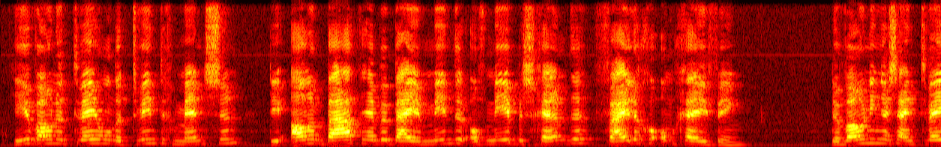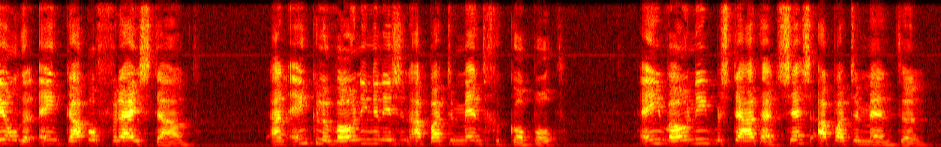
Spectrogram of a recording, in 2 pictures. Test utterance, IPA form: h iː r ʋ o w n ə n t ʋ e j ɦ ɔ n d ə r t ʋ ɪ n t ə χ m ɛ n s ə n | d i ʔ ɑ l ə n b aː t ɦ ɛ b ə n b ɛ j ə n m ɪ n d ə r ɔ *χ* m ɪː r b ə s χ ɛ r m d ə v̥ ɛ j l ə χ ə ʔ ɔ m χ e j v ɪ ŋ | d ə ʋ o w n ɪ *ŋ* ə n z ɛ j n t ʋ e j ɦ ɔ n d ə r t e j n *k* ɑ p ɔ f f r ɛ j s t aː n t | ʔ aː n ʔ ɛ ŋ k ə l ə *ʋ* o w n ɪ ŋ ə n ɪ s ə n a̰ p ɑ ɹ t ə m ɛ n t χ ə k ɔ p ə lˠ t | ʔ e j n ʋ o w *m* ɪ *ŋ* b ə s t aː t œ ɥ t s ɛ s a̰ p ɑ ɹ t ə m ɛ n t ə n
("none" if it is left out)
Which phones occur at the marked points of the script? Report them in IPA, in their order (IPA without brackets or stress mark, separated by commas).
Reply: f, ŋ, k, ʋ, n, ŋ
